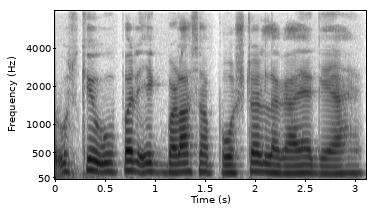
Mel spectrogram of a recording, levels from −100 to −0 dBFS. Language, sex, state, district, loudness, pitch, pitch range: Hindi, male, Jharkhand, Ranchi, -16 LUFS, 145 Hz, 140-155 Hz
